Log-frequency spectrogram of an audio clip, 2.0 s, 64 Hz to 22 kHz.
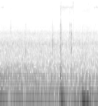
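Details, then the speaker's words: Front-wheel-drive car with 9-speed 948TE transmission, no codes, shifts fine: quiet idle rumble, then a heavy thump on dropping into gear at a stop and another soon after; clunk on gear engagement, mechanic suspects engine support or motor mount. "that big bump yes guys this whole car vibrates when you throw it in gear wow now see i'm slightly on the gas i'm in neutral let me throw it in dry yeah big old bang"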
